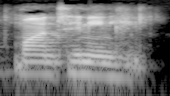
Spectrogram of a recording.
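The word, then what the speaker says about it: Montagnini: Montanini. The G is silent.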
